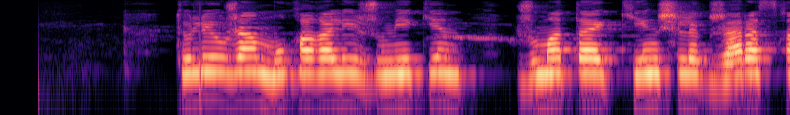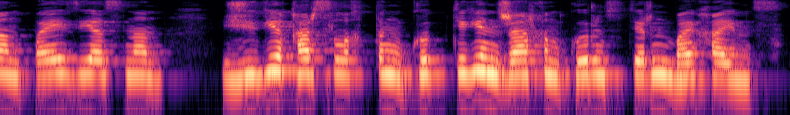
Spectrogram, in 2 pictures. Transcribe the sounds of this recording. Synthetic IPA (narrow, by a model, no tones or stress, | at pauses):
t̪ʰɵle̞wʒɑnmuqɑʁɑlijʒume̞kʲe̞n | ʒʊmɑt̪ɑjkʲʰe̞ŋʃɪlɪkʒɑɾɑsqɑnpʰo̞e̞zʲijasənɑn | ʒʏjɡʲe̞qʰɑɾsəlˠəqt̪əɴkʲʰɵp̚t̪e̞ɡʲe̞nʒɑɾqəɴkʲʰɵɾɪnɪst̪e̞ɾɪnbɑjqɑjməz̥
